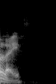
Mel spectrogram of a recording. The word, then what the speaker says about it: live: Uno, si se usa como verbo, entonces su pronunciación es live. Muy bien. Dos, si se usa como adjetivo, entonces se pronuncia como live. En el caso de Xbox, live, su uso es como adjetivo, así algo así como Xbox en vivo o en directo.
